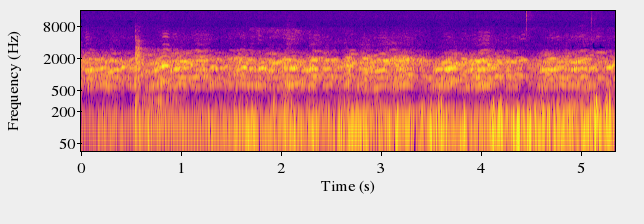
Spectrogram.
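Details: A large flock of migrating geese at Lake Champlain, northern New York, honking constantly in a thick overlapping chorus of nasal calls, with some low background rumble.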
